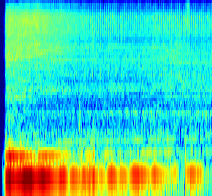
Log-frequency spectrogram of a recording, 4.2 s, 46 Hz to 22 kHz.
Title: AUDI TT 8N3 - knocking noise around belt area between 2000-3000rpm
